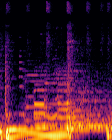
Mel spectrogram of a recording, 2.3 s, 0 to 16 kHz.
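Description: Live blues band playing: electric guitar and Roland VK-7 organ over held low bass notes, with sharp drum hits at the start and again partway through.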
